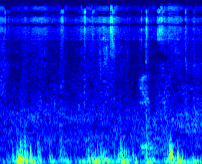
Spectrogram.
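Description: A tarp on a Klymit Sky Bivy shelter flaps and billows in gusty wind like a sail, with low rumbling buffets pulsing a few times while someone talks over it.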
